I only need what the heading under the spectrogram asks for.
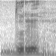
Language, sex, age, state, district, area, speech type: Kannada, male, 30-45, Karnataka, Vijayanagara, rural, spontaneous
